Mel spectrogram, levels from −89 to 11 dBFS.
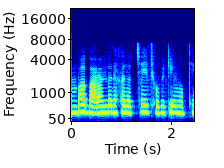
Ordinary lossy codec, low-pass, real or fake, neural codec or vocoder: none; 7.2 kHz; fake; codec, 16 kHz, 1 kbps, FunCodec, trained on Chinese and English, 50 frames a second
